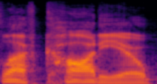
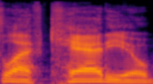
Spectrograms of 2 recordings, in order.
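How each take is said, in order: First: The name is said with the standard pronunciation. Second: The name is said with a Chicago-influenced pronunciation. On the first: The speaker calls it right. "it's pronounced Lafcadio" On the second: The speaker calls it wrong. "I always said it as Lafcadio, but I think that's because I'm from Chicago originally"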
